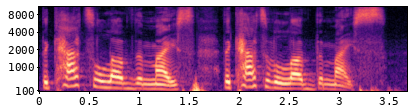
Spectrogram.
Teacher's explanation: I swallow the grammar words, I really emphasize the content words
